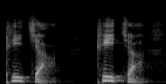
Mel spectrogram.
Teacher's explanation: এটা আমেরিকান অ্যাকসেন্টে কোনো শব্দের শেষে আর থাকলে সেই আর এর উচ্চারণটা করতে হয় না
